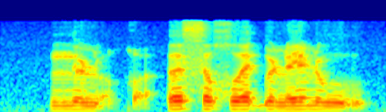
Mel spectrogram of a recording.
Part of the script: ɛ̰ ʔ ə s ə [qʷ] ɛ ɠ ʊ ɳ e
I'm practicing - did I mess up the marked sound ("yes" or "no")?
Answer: yes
